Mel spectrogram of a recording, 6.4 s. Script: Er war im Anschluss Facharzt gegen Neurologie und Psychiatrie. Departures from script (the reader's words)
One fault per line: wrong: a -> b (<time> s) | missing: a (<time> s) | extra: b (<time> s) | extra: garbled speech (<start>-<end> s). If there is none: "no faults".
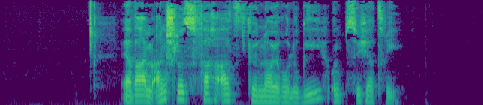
wrong: gegen -> für (3.3 s)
